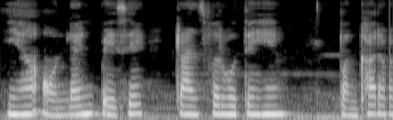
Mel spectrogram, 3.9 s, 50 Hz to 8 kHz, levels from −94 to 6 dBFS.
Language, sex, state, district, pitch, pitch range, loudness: Hindi, female, Madhya Pradesh, Dhar, 210 Hz, 195-215 Hz, -14 LUFS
